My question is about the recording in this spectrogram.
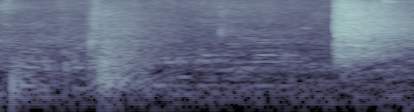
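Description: Sharp knocks of baseballs during an indoor infield drill: two short knocks in the first half second, then a louder, sharper crack near the end.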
